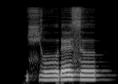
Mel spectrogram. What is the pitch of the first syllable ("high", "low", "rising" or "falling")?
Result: low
